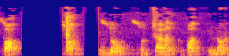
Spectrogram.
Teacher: পদ্ম দ্বিত্ব হয়েছে এবং সামান্য নাসিক্য হয়েছে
